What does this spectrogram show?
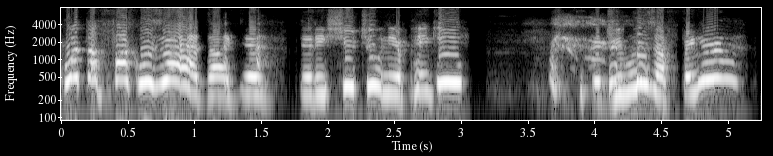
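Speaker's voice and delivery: high-pitched incredulous questioning; exaggerated baffled reaction; mock bafflement. Mocking his reaction to odd scream.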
